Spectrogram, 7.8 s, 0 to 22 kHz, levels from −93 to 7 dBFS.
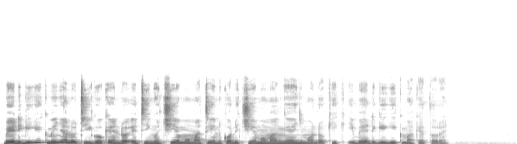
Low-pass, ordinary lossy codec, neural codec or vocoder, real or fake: none; none; none; real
